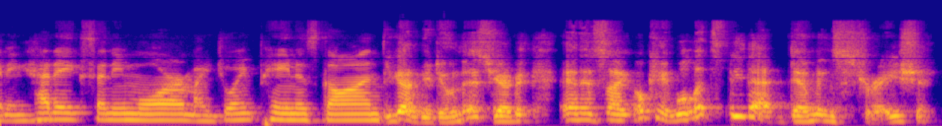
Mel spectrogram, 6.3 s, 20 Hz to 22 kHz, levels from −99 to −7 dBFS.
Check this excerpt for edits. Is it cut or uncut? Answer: cut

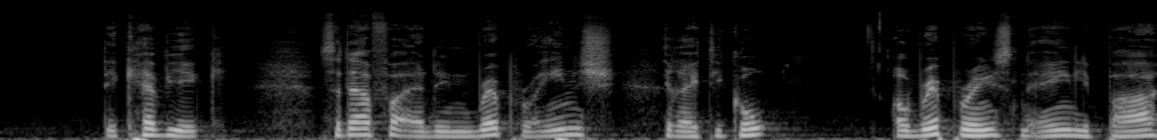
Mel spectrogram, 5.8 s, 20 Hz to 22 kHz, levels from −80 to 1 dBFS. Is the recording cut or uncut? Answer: cut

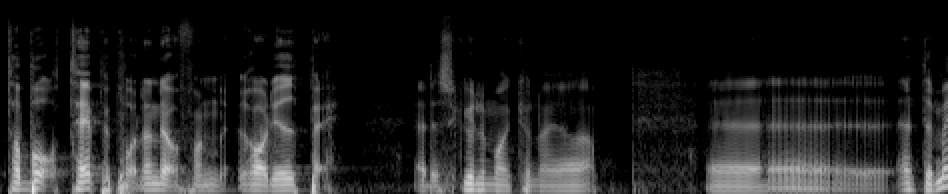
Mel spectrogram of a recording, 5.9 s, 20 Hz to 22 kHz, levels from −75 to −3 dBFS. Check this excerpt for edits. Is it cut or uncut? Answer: uncut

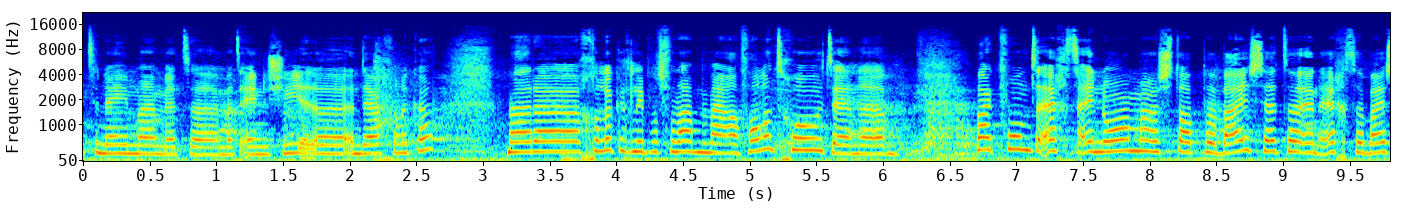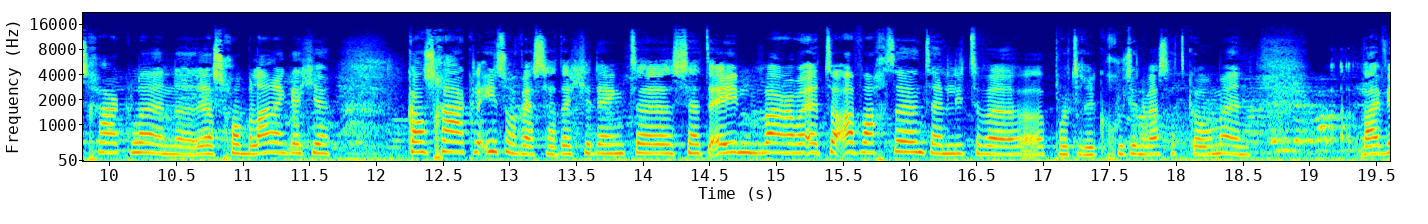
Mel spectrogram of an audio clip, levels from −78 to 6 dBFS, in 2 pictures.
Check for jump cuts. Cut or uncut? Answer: cut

